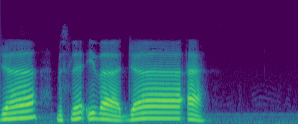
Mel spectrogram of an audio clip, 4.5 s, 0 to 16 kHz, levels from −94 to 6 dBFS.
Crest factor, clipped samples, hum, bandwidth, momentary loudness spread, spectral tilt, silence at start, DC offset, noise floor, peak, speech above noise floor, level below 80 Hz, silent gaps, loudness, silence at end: 14 dB; under 0.1%; none; 4.6 kHz; 12 LU; -11 dB/octave; 0 s; under 0.1%; -51 dBFS; -2 dBFS; 37 dB; -50 dBFS; none; -15 LUFS; 1.4 s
